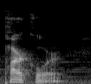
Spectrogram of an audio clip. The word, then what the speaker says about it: parkour: Hay algo que se llama parkour, así se, se pronuncian parkour, pero es P-A-R-K-O-U-R.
